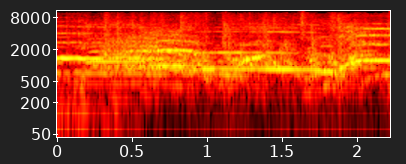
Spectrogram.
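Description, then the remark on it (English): A small crowd, about seven enthusiastic people, reacts with scattered applause and high, wavering whoops and cheers that hold steady at a moderate level for a couple of seconds. “This is a smattering of applause.”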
